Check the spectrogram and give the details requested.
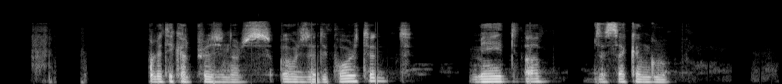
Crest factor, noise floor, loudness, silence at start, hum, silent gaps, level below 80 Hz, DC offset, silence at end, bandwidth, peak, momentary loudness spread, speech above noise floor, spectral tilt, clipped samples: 16 dB; -50 dBFS; -15 LUFS; 0.35 s; none; 0.59-0.74 s, 0.92-1.47 s, 4.60-4.68 s, 5.69-5.79 s; -48 dBFS; under 0.1%; 1.15 s; 7.8 kHz; 0 dBFS; 14 LU; 36 dB; -5 dB/octave; under 0.1%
